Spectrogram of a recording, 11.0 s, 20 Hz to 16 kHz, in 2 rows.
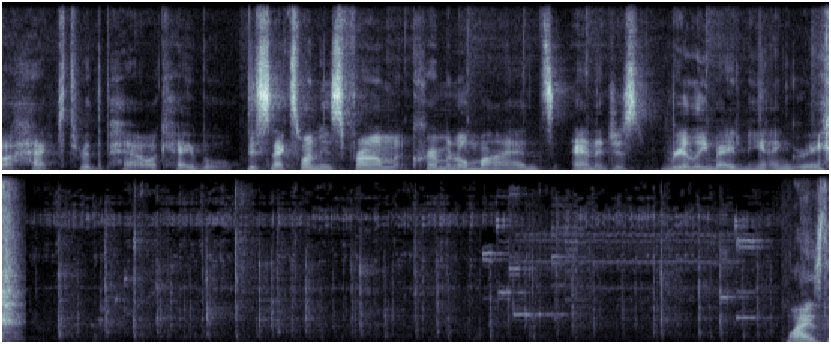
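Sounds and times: computer keyboard typing: 4.8 - 11.0.

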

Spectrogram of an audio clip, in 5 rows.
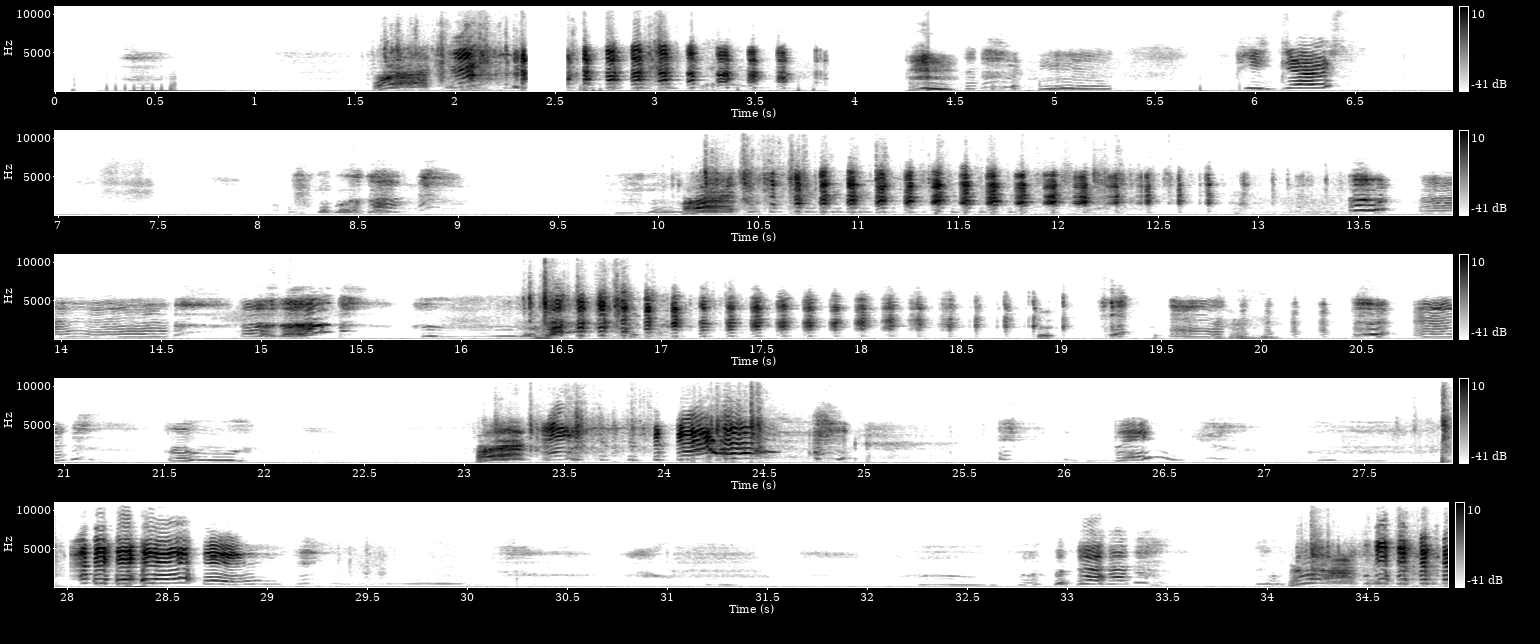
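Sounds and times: small child laughing: 1.6 - 5.3, 8.1 - 9.0, 9.8 - 15.6, 16.2 - 21.9, 23.1 - 25.0, 28.0 - 29.9, 32.8 - 34.9.

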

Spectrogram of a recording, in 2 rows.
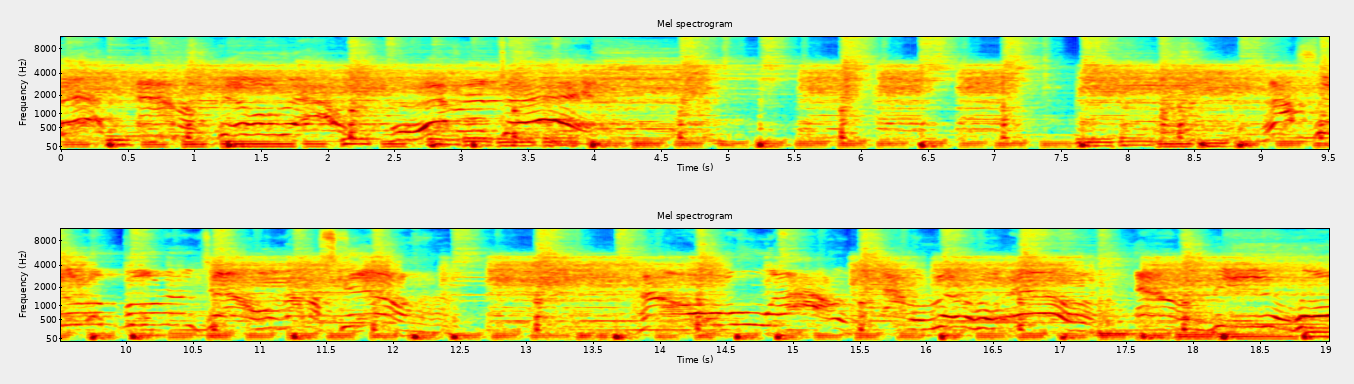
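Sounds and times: lead guitar melody with pitch bends: 0.0 - 19.0
live rock band playing: 0.0 - 19.0.

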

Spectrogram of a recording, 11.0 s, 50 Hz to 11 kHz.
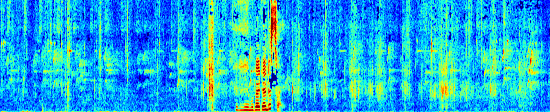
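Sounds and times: footsteps scuffing on dirt: 0.7 - 11.0.

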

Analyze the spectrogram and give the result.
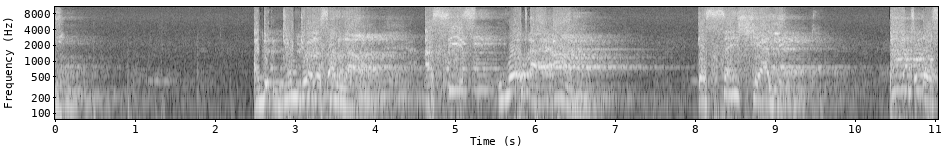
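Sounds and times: man speaking over a microphone: 0.0 - 0.6, 2.4 - 7.4, 8.0 - 11.0
faint steady hum: 0.0 - 11.0.

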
